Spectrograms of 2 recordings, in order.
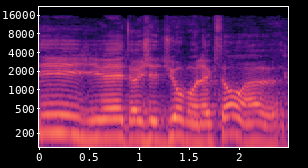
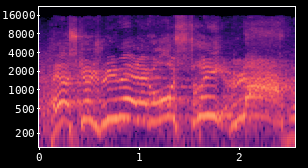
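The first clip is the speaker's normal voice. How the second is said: high, drawn-out shout to the heavens; triumphant cry; 11 semitones higher than usual. Acted. Calling to his dead friend Maurice, triumphant shout.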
